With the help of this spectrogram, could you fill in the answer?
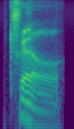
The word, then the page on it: trill: British English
